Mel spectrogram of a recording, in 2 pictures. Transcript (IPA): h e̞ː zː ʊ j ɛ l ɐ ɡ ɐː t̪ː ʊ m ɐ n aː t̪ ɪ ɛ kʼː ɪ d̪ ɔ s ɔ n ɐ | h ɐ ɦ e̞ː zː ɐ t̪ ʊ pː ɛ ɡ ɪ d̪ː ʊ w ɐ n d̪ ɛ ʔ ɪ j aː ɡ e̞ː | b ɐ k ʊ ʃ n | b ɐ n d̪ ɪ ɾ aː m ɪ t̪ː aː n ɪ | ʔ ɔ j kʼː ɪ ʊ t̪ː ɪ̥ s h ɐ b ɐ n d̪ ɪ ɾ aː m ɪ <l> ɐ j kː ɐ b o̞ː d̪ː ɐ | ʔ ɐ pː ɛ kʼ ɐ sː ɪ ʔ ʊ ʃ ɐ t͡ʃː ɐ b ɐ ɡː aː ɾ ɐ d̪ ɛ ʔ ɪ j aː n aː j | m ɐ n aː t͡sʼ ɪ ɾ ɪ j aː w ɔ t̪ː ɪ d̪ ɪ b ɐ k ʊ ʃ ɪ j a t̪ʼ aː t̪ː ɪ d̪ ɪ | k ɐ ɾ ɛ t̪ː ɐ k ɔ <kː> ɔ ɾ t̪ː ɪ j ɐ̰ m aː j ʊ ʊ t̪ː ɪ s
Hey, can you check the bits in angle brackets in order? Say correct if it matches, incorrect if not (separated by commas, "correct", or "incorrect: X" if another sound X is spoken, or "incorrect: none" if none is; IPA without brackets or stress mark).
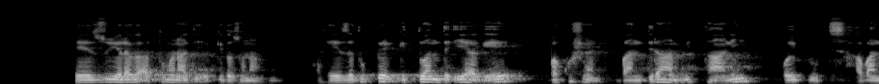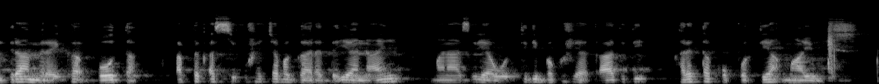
incorrect: ɾ, incorrect: pː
